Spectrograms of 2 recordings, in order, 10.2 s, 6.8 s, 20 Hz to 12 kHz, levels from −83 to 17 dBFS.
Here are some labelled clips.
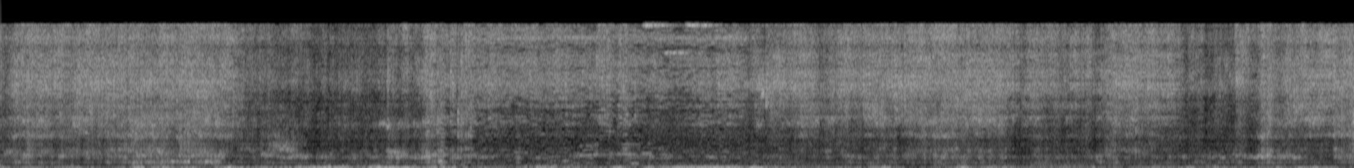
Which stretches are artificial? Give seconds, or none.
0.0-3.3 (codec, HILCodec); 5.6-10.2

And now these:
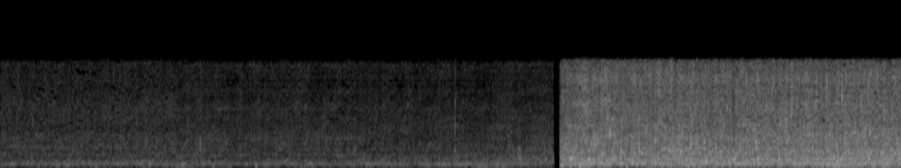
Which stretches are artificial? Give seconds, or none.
1.3-5.0 (codec, HILCodec)

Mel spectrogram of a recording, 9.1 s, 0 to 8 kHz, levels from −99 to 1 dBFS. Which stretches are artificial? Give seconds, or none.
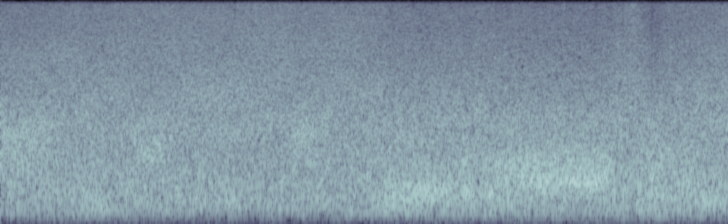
none

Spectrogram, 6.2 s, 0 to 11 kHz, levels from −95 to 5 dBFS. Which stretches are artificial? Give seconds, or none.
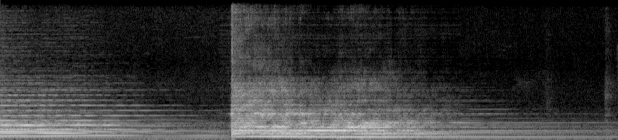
2.2-4.6 (codec, HILCodec)

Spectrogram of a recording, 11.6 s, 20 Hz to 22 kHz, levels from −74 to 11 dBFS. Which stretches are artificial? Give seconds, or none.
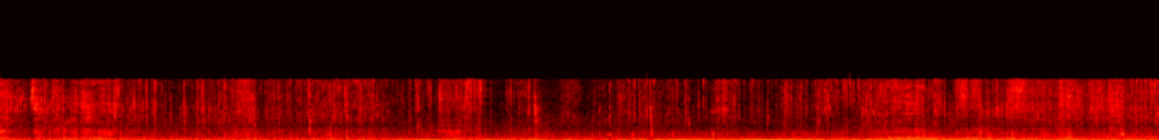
4.7-5.6 (codec, HILCodec); 9.4-10.7

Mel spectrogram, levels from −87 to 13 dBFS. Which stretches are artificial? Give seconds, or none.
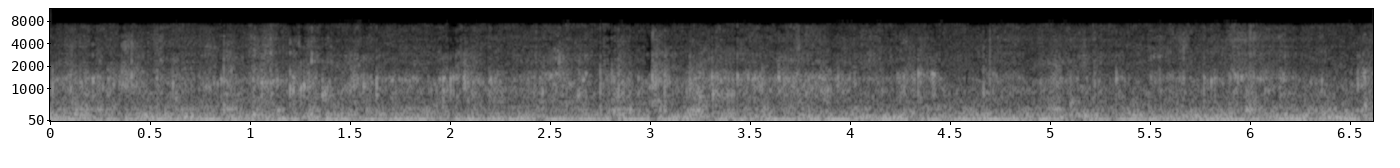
0.0-6.6 (codec, HILCodec)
